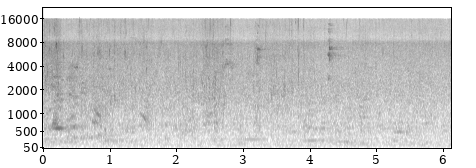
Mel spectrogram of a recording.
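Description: Steady rush of brown floodwater running along a flooded street, with faint voices.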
